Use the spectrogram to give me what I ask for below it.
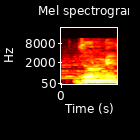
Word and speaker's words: জননী: জননী শব্দে দন্ত নয়ের সাথে একটি অ আছে, ও এর পর দীর্ঘিকার আছে, এই জন্য অটা এখানে ও এর মতো উচ্চারণ হয়েছে।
